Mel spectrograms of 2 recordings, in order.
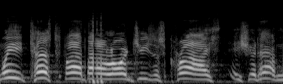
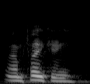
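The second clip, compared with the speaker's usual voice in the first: ordinary talk, nothing marked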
